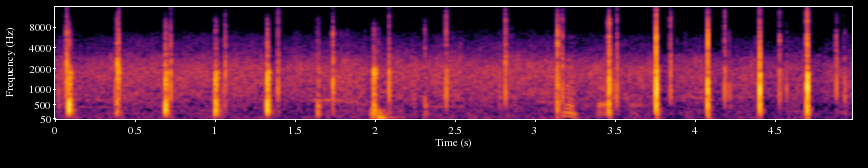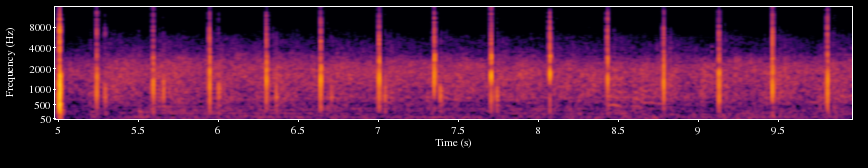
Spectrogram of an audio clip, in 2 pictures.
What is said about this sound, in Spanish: Vamos a darle un aplauso al Señor.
